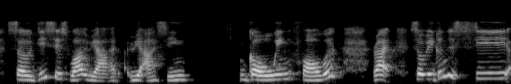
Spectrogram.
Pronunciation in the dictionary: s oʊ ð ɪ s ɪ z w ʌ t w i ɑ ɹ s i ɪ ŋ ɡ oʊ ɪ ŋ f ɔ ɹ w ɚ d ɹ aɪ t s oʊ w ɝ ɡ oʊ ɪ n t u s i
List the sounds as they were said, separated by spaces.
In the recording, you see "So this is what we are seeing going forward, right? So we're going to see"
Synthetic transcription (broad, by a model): s oʊ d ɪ s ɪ s w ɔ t w i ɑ w s i ɪ ŋ ɡ oʊ ɪ ŋ f ɔ w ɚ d ɹ aɪ t s oʊ w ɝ ɡ oʊ ɪ n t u s i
